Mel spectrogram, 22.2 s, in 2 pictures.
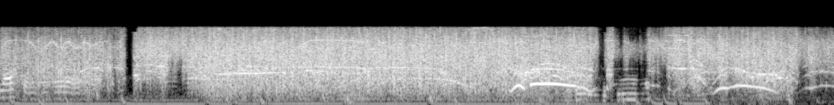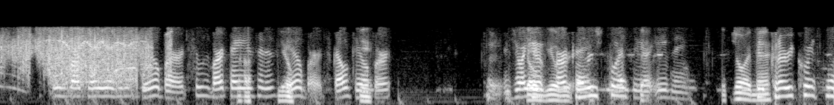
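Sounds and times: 
audience clapping and cheering: 0:00.0 - 0:13.5
voices calling out and whooping: 0:00.3 - 0:13.2
speech: 0:13.6 - 0:16.4, 0:17.6 - 0:22.2.

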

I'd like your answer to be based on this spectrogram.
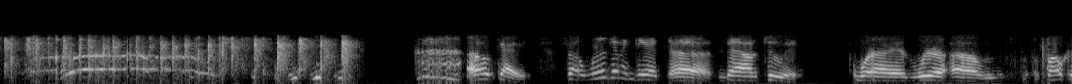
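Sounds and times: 
round of applause: 0:00.0 - 0:03.6
speech: 0:04.8 - 0:10.7.

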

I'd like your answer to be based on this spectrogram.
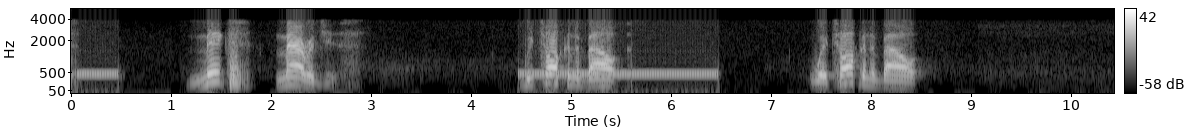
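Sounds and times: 
telephone tone: 0:00.0 - 0:00.5, 0:04.5 - 0:06.5
speech: 0:01.2 - 0:02.8, 0:04.5 - 0:05.6, 0:07.4 - 0:08.5.

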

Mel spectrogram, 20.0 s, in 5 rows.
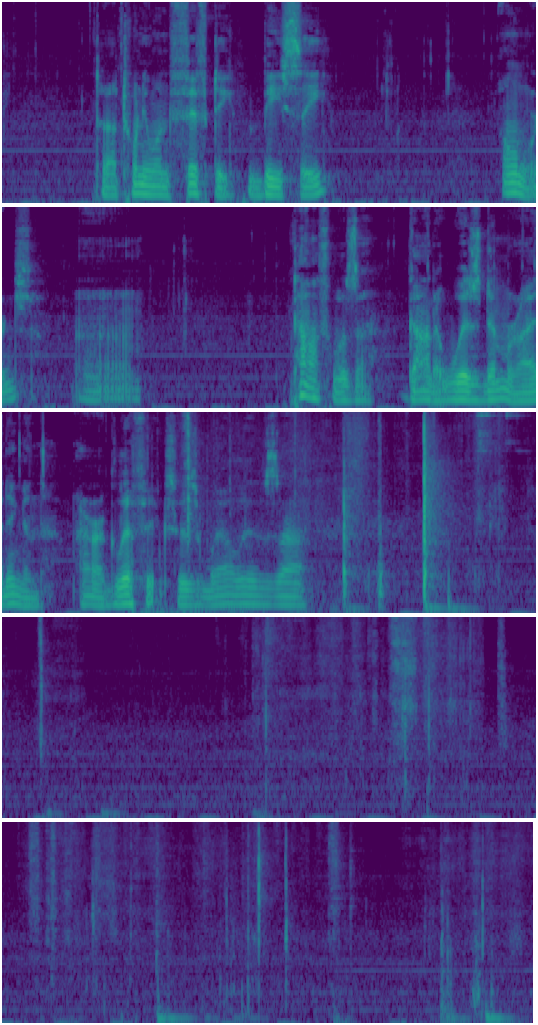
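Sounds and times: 
speech: 0:00.7 - 0:02.5, 0:03.8 - 0:05.2, 0:06.2 - 0:10.9
papers being shuffled and rustled: 0:09.2 - 0:12.7, 0:13.6 - 0:19.9.

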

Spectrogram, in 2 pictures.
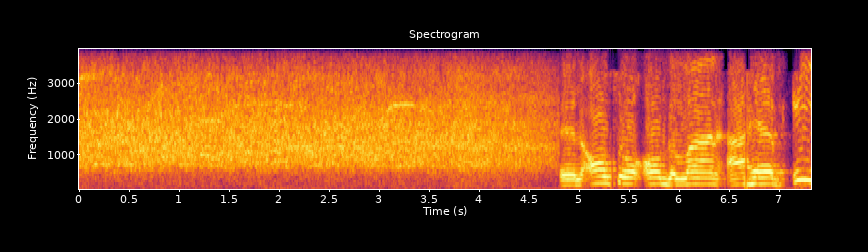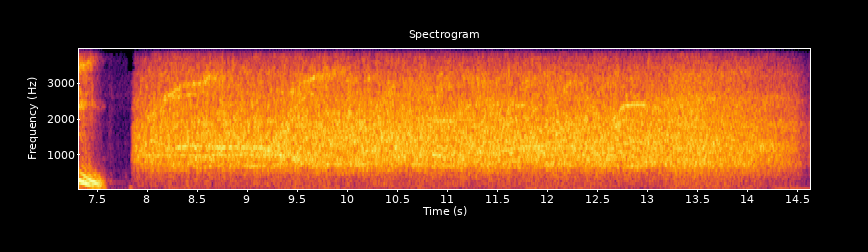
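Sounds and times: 
hand claps of praise: 0:00.0 - 0:04.8, 0:07.9 - 0:14.6
speech: 0:04.8 - 0:07.6.

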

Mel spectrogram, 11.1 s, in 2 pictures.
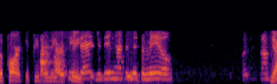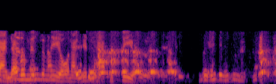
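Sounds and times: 
speech: 0:00.0 - 0:03.6, 0:04.8 - 0:11.0
dog barking: 0:00.8 - 0:01.6, 0:07.4 - 0:09.2, 0:10.6 - 0:11.0.

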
